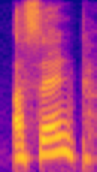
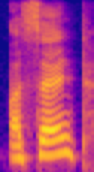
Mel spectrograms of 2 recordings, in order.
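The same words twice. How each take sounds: The two takes are said the same way.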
